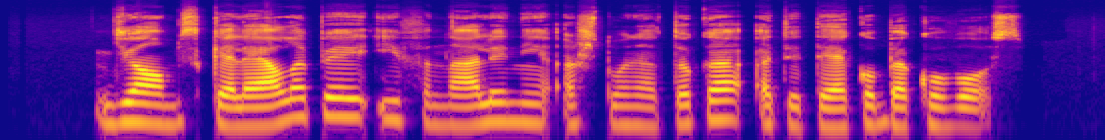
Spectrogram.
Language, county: Lithuanian, Marijampolė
